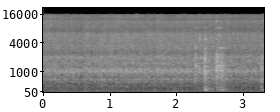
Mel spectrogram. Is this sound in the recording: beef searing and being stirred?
yes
